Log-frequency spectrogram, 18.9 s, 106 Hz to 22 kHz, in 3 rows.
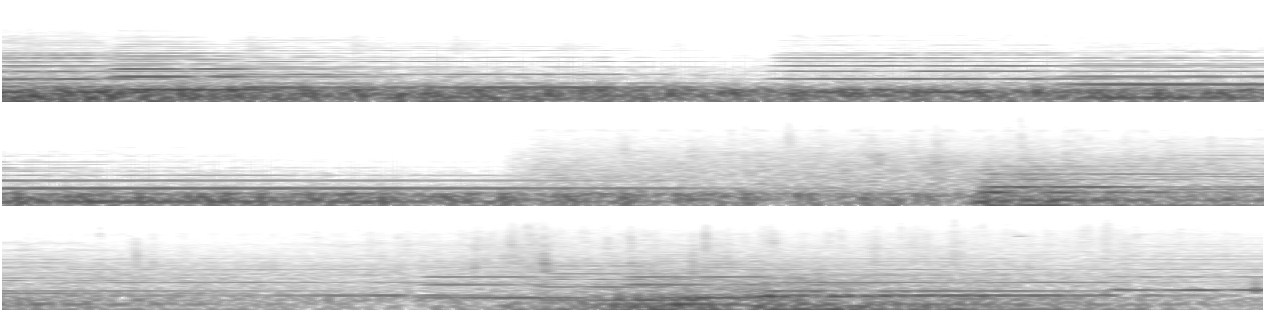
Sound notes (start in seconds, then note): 0.6 somber music; 5.4 insects chirping; 9.0 tires rumbling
